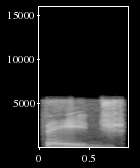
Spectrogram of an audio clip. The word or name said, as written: phage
